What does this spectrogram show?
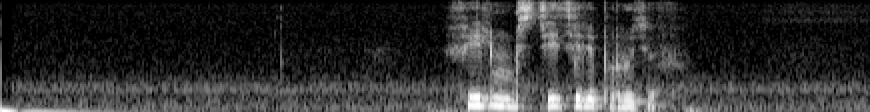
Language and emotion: Russian, neutral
